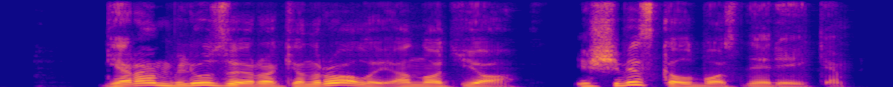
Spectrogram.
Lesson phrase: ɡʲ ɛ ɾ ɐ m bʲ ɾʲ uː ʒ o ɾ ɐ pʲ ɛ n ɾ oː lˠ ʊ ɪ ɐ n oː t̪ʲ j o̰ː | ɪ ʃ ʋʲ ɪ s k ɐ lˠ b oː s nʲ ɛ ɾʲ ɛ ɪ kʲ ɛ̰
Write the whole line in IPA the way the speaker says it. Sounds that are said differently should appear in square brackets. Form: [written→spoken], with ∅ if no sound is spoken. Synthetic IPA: ɡʲ ɛ ɾ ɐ m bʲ [ɾʲ→lʲ] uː [ʒ→z] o ɾ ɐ [pʲ→kʲ] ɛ n ɾ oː lˠ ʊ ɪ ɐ n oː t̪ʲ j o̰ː | ɪ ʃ ʋʲ ɪ s k ɐ lˠ b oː s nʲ ɛ ɾʲ ɛ ɪ kʲ ɛ̰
